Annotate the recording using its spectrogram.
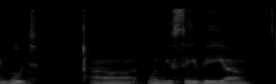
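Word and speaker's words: mwt: Uh pronounced usually moot.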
